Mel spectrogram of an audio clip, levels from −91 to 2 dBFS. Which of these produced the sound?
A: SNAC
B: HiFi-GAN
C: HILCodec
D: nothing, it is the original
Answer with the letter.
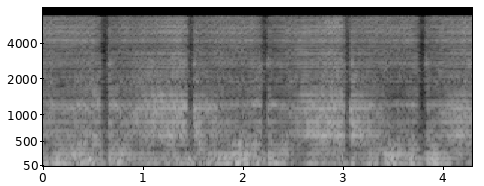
B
